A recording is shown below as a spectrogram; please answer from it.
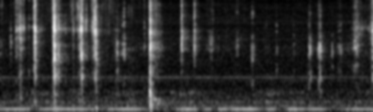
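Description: A solid round ball of hard, dry, green-purple recycled soap is held in the hand and scraped and shaved with a metal box-cutter blade. Quiet, bright, crisp scraping clicks come in irregular bursts, with a low hum running underneath. One sharper, louder scrape stands out near the middle.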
